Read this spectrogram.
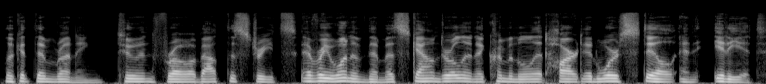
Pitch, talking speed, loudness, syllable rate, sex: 125 Hz, 205 wpm, -18 LUFS, 4.9 syllables/s, male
